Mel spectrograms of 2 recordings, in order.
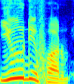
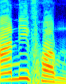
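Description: First: ইউনিফর্ম starting clearly on "yu", said higher and louder; সঠিক উচ্চারণ: ইউনিফর্ম শুরুতে জোর দিয়ে "ইউ"; correct pronunciation demo. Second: আনিফর্ম said with a plain open "a" at the start; মোড়কের ভুল উচ্চারণ: আনিফর্ম শুরুতে "আ"; wrong pronunciation demo. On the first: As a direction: land hard on the opening "yu" of ইউনিফর্ম. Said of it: "ইউ এর মতো উচ্চারণ". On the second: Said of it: "এটাকে আনিফর্ম বলা হয় না". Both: Shown as a demonstration.

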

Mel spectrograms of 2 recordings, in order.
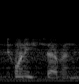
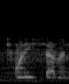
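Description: Both takes have the same delivery.

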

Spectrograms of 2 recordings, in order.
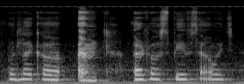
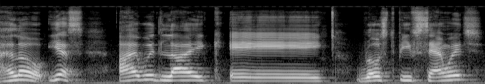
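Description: First: Much softer, higher-pitched timid order; small, shy voice. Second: Slow, clearly projected order; clear, audible voice. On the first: Shy customer ordering at Subway, too quiet to be understood. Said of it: "大きい声で喋ってないだけで". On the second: Ordering a roast beef sandwich at Subway, clear and audible. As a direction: say it slowly so the counter hears you. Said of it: "聞こえるように". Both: Shown as a demonstration.

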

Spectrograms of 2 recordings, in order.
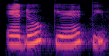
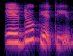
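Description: First: এডুকেটিভ said very slowly, syllable by syllable; slow syllable split. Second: Said in the usual way. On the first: Shown as a demonstration. Teacher showing students the syllables of এডুকেটিভ, slowly. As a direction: draw out এডুকেটিভ as এডু-কেটিভ. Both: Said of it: "এডুকেটিভ অর্থাৎ এডু".

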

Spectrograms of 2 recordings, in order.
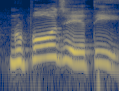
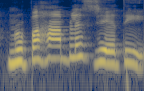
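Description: First: నృపో జయతి slowly, with a long ఓ; visarga becomes o. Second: Said in the usual way. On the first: Shown as a demonstration. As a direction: stretch the final o of నృపో before జయతి. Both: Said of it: "ప్రొనౌన్సియేషన్లో ఉకారం అనేది వస్తుంది".

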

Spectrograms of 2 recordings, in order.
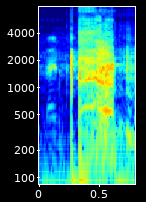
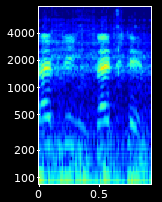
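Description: First: Much higher, much louder call; shouted correction. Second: Said in the usual way. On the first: Real, not acted. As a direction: yell it so they stop.

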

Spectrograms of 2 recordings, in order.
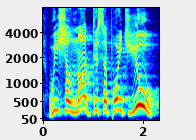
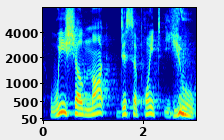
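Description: First: Slow, loud, high pledge; emphatic, ringing assurance; proclaimed promise. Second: Slow, low, soft reassurance; quiet, lingering pledge; gentle promise. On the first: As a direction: declare it with full conviction. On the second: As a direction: comfort with measured, separated words. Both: Retold or imitated. Same promise, gentle then proclaimed.

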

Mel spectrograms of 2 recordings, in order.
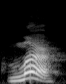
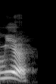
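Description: First: Myrrh as one syllable, "mur"; drawn-out "mur" for myrrh, no EE sound; corrected pronunciation. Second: Myrrh mispronounced as "meer"; the mistaken "meer" for myrrh; wrong pronunciation. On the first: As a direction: say myrrh with a long open vowel, "muhh". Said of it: "not myrrh". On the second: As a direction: say myrrh with an EE glide, "mi-er". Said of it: "No, not myrrh". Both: Shown as a demonstration.

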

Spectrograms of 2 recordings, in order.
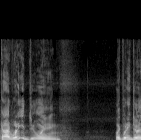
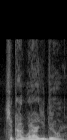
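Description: First: Baffled, challenging question to God; acted-out exasperated disbelief; incredulous questioning. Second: Soft, earnest question to God; hushed, genuinely searching question; sincere questioning. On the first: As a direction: demand an explanation, stretched out, then repeated more insistently. Questions God, suspecting he is messing. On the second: Acted. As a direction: ask it quietly, without accusation. Asks again, no longer accusing.

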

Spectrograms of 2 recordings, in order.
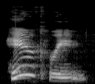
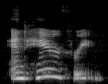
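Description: First: Louder, rising HAIR CREAM in disbelief; cried question. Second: Said in the usual way. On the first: A narrator's reading. Mike Teavee questions the door's list, surprised cry. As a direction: query the odd item. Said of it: "cried Mister Mike Teavee".

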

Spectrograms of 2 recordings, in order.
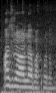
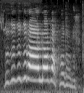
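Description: First: Said in the usual way. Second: High, loud rapid-fire stop; urgent halt. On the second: Real, not acted. Officer halting the check over forgotten weight, urgent halt.

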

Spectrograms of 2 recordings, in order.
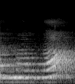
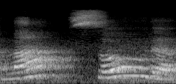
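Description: First: Higher, louder reveal of VASSOURA; bright-eyed show-and-tell VASSOURA, voice lifted; excited reveal. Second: VASSOURA stretched very slowly, va-ssou-ra; loud, slow teacher's VASSOURA, syllables held long. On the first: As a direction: announce VASSOURA like a surprise find. Revealing object from surprise box. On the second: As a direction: draw out each syllable of VASSOURA for young spellers. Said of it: "Vamos escrever a palavra vassoura?". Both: Shown as a demonstration.

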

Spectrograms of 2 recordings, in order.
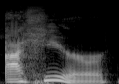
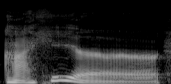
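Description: First: Light imitation of an old Alabama friend; imitating Norman Holland. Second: Lightly voiced old Alabama friend saying "I hear"; imitating Norman Holland. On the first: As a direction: drop into a friend's drawling voice, lightly. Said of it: "that's me imitating my old friend Norman Holland". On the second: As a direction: mimic his catchphrase "I hear" in his voice. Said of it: "He'd always go".

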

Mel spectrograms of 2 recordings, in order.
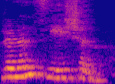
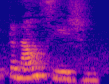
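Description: First: "प्रोनाउंसिएशन" with NUN, not noun; correct pronunciation. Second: "प्रोनाउंसिएशन" with a NOUN second syllable; mispronunciation to avoid. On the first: Teacher telling learners the new way, correctly pronounced with "nun". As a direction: say "प्रोनाउंसिएशन" as pruh-nun-see-AY-shun. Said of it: "अब से इसको आप pronounce करेंगे". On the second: Teacher showing what not to say, mispronounced with "noun". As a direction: say "प्रोनाउंसिएशन" wrongly as pro-NOUN-see-ay-shun. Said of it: "ना कि". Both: Shown as a demonstration.

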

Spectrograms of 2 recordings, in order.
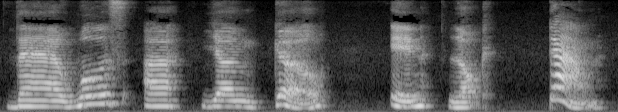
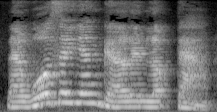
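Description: First: Very slow, each syllable spaced out; syllable by syllable, unhurried; counting syllables. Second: Put-on "There was a young girl in lockdown" with a da-da-DA lilt; lilting limerick beat on "lockdown"; bouncy limerick rhythm. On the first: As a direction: tap out every syllable slowly. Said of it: "Eight syllables". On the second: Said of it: "they all start with the same rhythm". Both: Shown as a demonstration.

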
